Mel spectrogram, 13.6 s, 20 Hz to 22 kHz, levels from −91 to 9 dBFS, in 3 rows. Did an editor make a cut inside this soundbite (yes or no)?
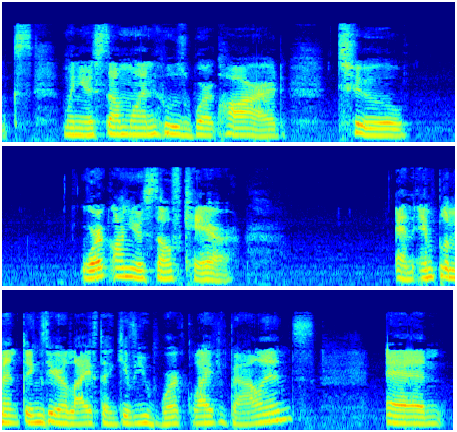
yes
